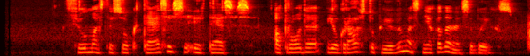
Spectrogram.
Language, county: Lithuanian, Panevėžys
